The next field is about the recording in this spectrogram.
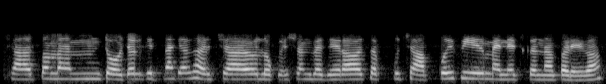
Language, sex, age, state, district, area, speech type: Hindi, female, 18-30, Madhya Pradesh, Harda, rural, conversation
